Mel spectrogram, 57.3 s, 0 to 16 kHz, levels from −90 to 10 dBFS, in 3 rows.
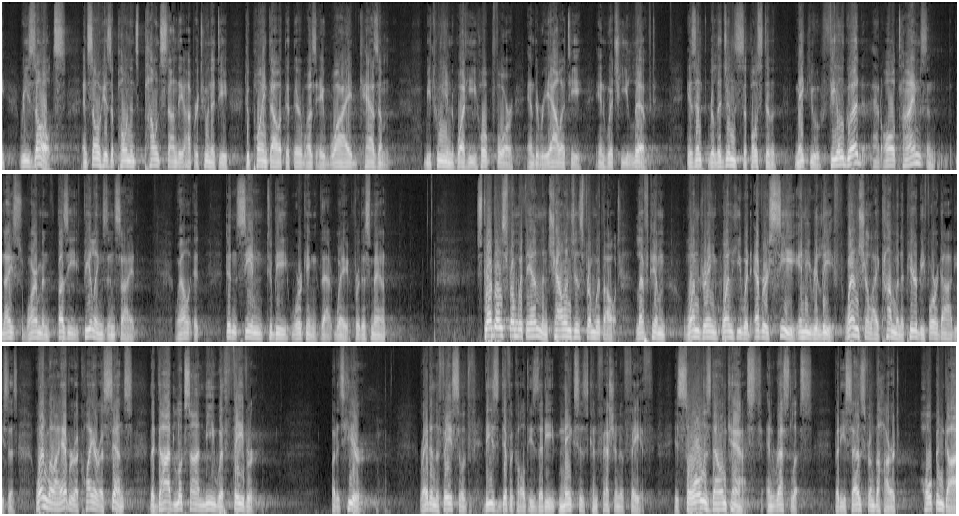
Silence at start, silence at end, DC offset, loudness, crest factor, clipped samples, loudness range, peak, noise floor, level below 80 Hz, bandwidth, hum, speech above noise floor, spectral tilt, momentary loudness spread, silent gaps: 0 s; 0 s; under 0.1%; -10 LUFS; 10 dB; under 0.1%; 4 LU; 0 dBFS; -50 dBFS; -28 dBFS; 16 kHz; none; 41 dB; -5.5 dB/octave; 10 LU; none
